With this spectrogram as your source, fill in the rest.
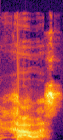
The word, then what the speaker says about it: habas: cual avas sin embargo en quichua se pronuncia la la H con la J se dice javas lo único que cambia es en la pronunciación se cambia la H por la J javas Esa es la única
